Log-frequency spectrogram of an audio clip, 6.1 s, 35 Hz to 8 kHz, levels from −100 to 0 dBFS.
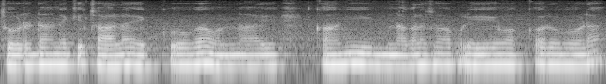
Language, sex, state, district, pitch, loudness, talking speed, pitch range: Telugu, male, Andhra Pradesh, Manyam, 120 Hz, -15 LUFS, 120 wpm, 115-125 Hz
